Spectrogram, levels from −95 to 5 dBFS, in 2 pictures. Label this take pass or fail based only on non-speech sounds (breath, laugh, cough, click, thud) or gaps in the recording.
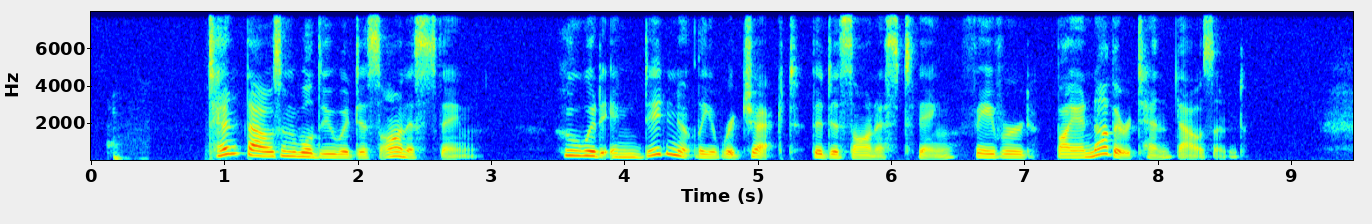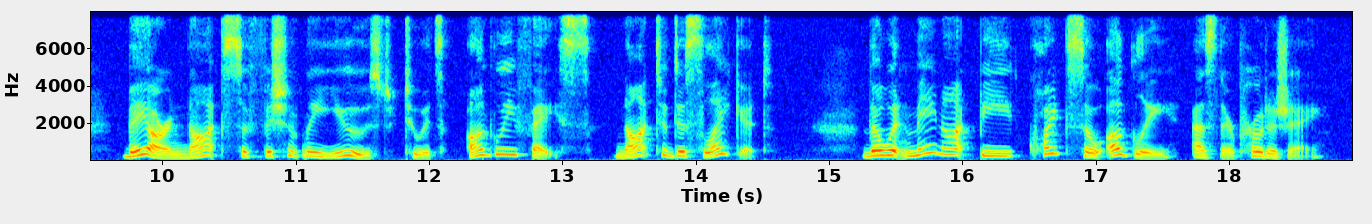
fail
